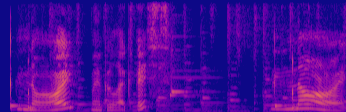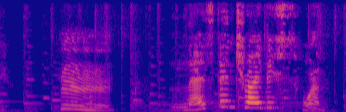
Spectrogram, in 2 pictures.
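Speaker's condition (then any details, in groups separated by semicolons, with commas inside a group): No condition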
